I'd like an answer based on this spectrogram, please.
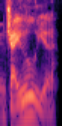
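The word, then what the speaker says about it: Giulia: and it's funny because it's spelled with a G yeah jul Julia Julia gulia um overall I gave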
